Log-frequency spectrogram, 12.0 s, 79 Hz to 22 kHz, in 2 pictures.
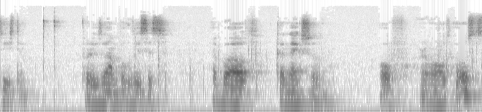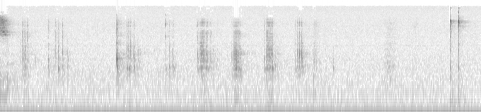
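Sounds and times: computer mouse clicks: 0.5 - 0.8, 11.6 - 11.9.

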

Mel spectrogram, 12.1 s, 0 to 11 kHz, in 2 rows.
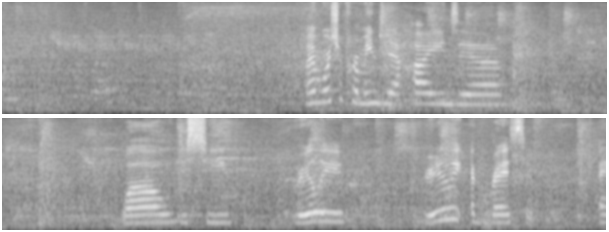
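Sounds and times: indoor hall background noise: 0.0 - 12.0.

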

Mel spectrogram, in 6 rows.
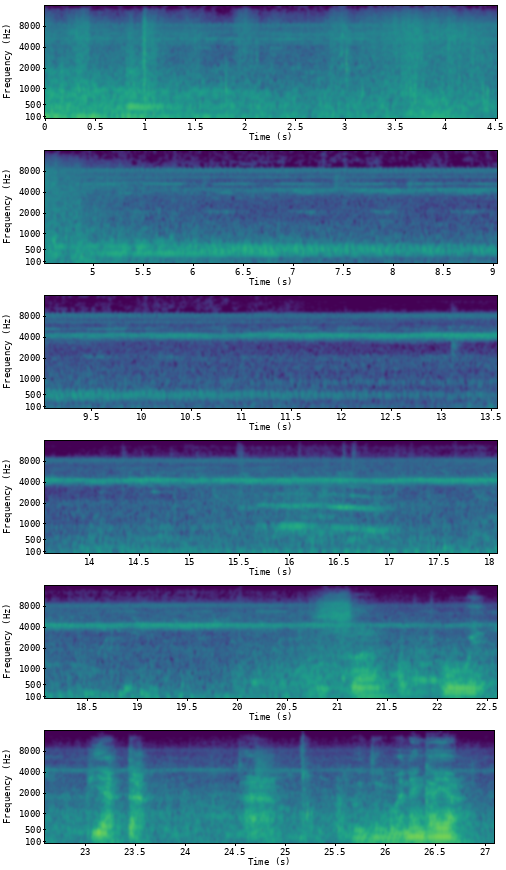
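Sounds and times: crickets trilling: 0.0 - 27.0.

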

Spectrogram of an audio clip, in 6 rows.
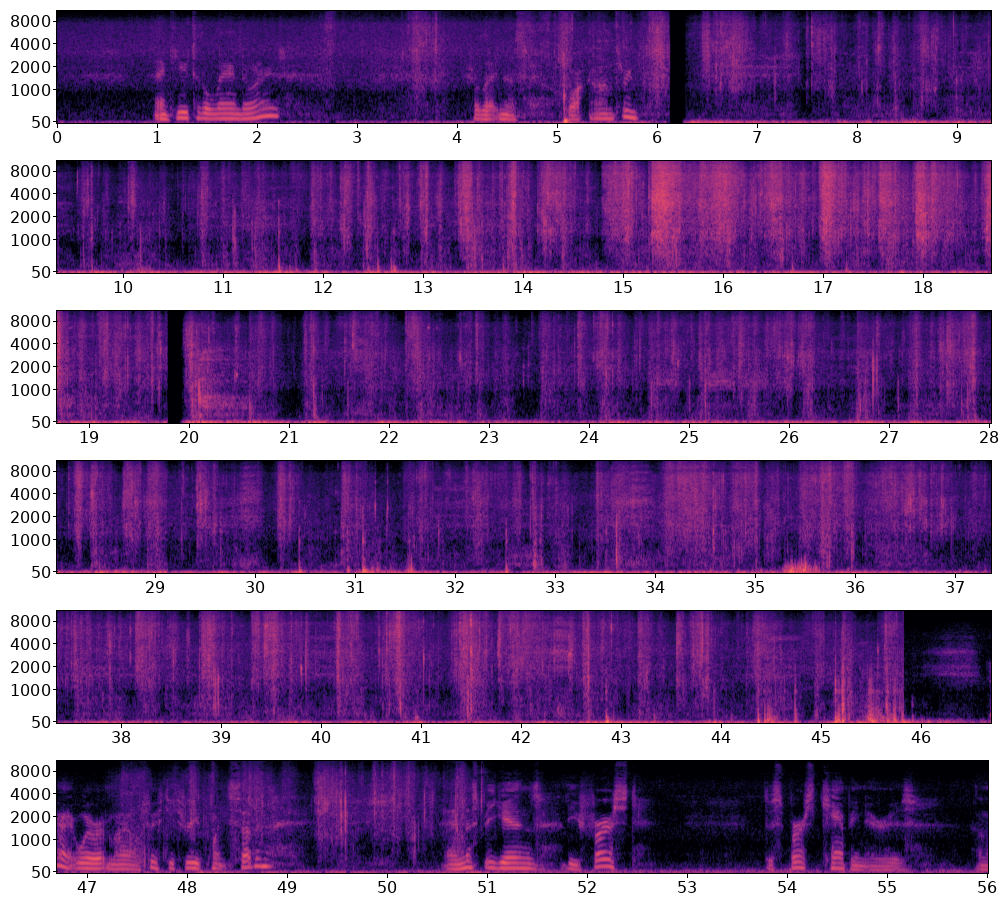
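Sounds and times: footsteps crunching on leaf litter: 1.0 - 45.8, 47.2 - 52.1.

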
